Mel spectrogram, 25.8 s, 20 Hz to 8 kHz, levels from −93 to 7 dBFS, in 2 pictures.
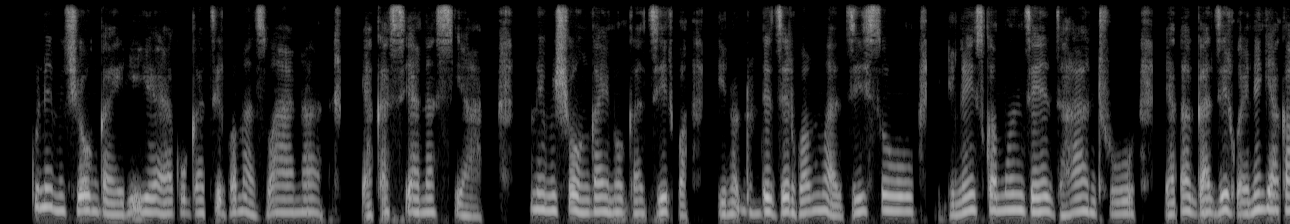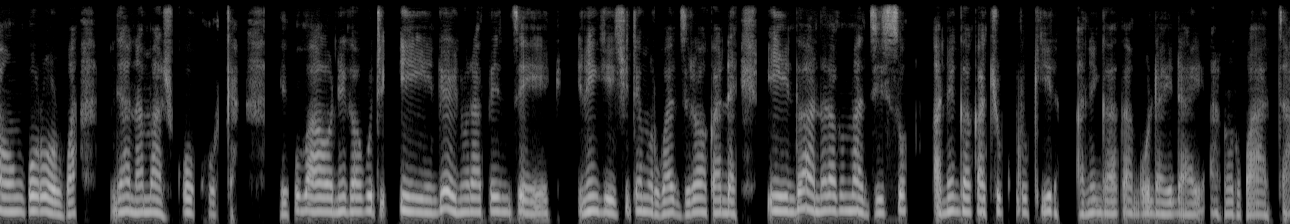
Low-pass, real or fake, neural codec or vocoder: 7.2 kHz; fake; codec, 16 kHz, 4.8 kbps, FACodec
